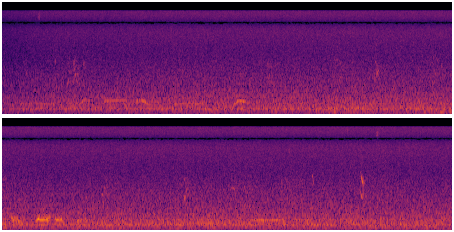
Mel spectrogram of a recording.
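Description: Forest ambience: a steady hiss with scattered short, low hooting calls from a distant bird, loudest about ten seconds in, and a few brief high chirps.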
